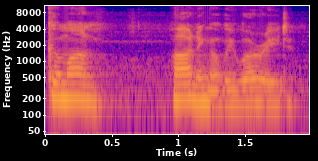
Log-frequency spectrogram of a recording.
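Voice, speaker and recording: A woman's voice: low voice, fairly even intonation, moderate pace, darkish tone, soft background music, natural voice. A woman voicing a determined game heroine. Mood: urging.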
